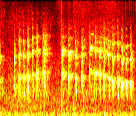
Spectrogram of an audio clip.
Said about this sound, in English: And they're jumping out of the water, playing in the waves. What do I spy? Dolphins!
